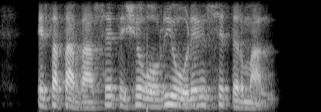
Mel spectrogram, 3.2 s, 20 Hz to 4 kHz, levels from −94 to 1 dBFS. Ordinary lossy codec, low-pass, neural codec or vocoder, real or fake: Opus, 24 kbps; 3.6 kHz; none; real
